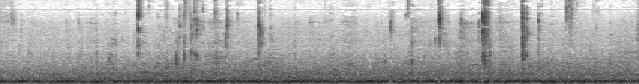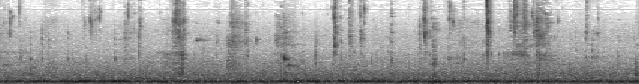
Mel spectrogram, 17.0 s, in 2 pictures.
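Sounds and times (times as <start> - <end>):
steady low hum: 0.0 - 17.0
wet chewing: 1.0 - 3.6, 5.1 - 17.0
lip smacks and mouth clicks: 5.1 - 11.2.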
